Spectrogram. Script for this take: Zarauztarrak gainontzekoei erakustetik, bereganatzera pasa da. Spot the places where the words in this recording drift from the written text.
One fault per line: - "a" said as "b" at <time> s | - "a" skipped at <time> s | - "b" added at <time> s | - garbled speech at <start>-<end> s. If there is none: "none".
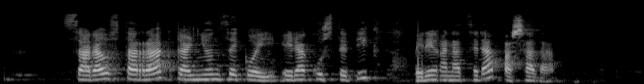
none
